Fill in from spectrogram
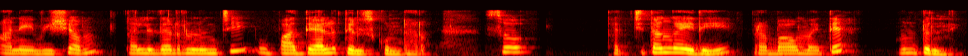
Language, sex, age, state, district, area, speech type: Telugu, female, 18-30, Andhra Pradesh, Anantapur, rural, spontaneous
